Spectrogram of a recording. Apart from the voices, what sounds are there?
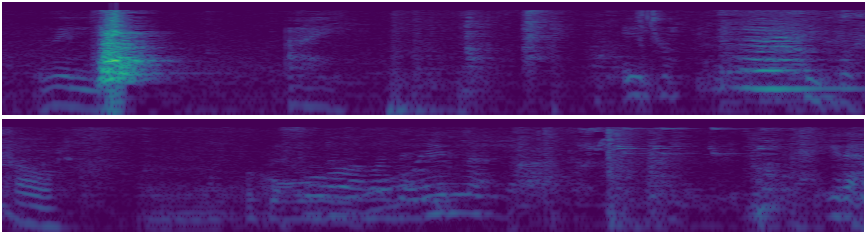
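dog barking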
